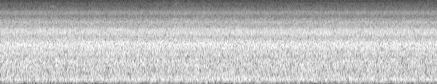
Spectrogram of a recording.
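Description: Near silence: faint steady recording hiss.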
